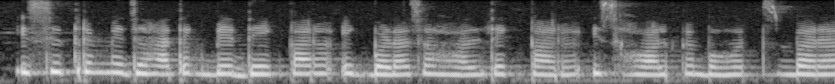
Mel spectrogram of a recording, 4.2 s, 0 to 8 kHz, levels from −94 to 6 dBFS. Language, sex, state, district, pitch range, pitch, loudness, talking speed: Hindi, female, Chhattisgarh, Raipur, 240-270 Hz, 250 Hz, -15 LUFS, 330 wpm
